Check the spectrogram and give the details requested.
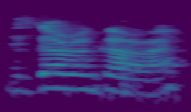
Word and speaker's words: Ngorongoro: However, as we waited for dinner at the Lodge restaurant last Friday evening in the middle of Ngorongoro National Park, is that how you say it? Yeah, Ngorongoro National Park, a miracle happened.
